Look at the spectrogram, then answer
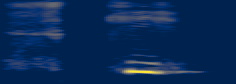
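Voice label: "ski", Breton; gcompris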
